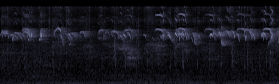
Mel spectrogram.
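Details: Several coloured budgerigar chicks keep up busy, overlapping high chirps, each a quick falling squeak, packed closely across the whole stretch over a faint low hum.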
